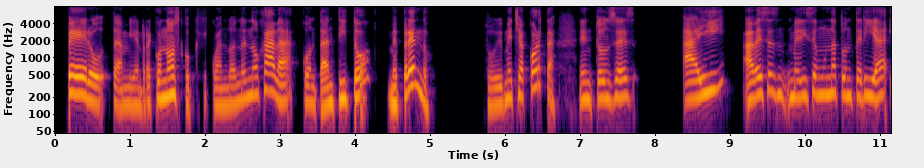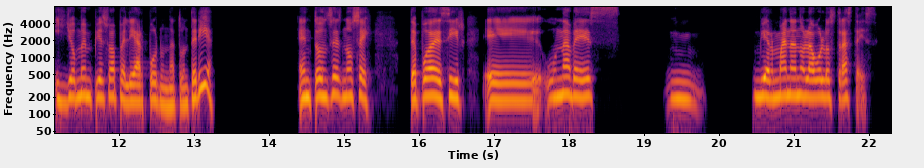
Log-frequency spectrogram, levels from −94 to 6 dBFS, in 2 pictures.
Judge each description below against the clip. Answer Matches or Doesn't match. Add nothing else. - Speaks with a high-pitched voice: Matches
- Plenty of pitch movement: Doesn't match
